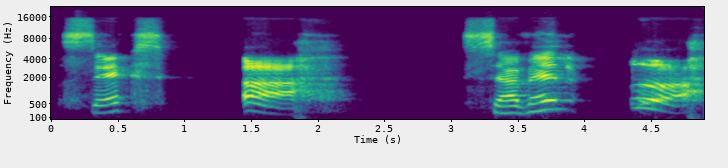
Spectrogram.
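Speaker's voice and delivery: counting reps with effortful grunts; straining grunts. Real, not acted. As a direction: push out each number, then grunt. Counting push-ups with effort grunts.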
